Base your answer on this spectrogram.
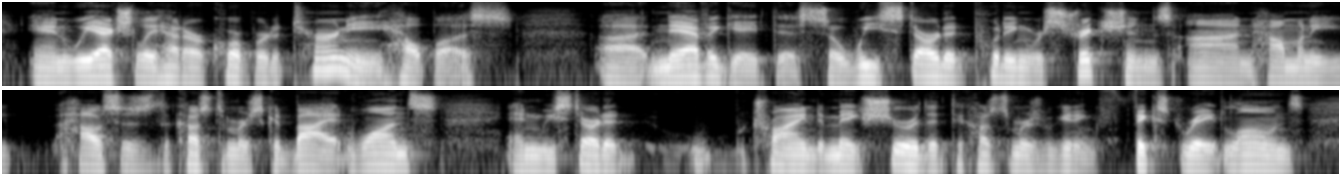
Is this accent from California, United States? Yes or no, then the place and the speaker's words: no; Cleveland, Ohio, United States; also born or lived in Washington, D.C.; I was born in Cleveland, Ohio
